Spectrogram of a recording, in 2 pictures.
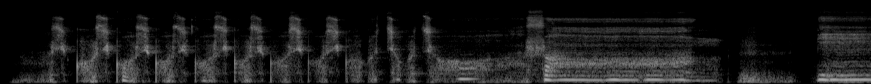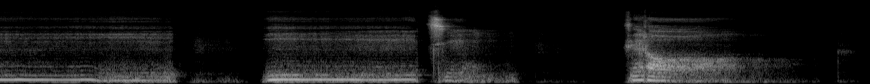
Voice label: ダウナー風俗 カウント

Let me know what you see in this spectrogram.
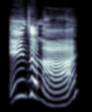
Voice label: "いいんじゃない", 相づち・反応系【ポジティブ】

